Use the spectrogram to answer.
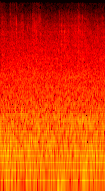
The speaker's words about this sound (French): le ressac des vagues varie selon l'exposition des récifs, la vitesse du vent.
